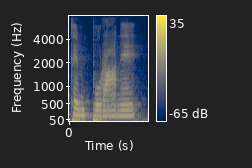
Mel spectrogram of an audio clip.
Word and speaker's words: temporanee: So, mostre temporanee. And I do pronounce two E's at the end.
